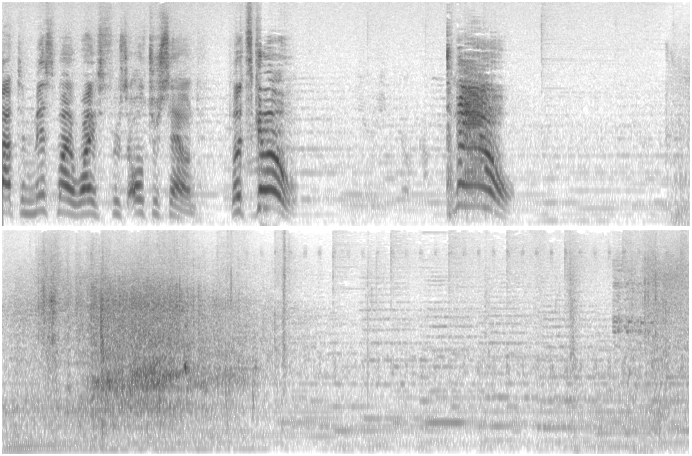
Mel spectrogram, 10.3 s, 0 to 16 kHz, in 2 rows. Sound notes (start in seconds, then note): 5.0 car revving; 6.7 upbeat music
